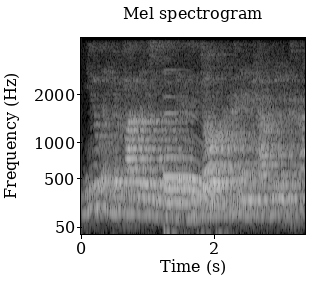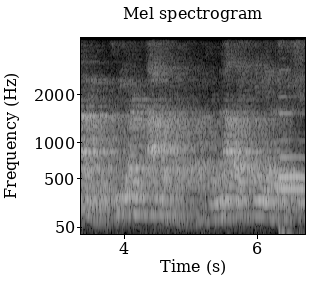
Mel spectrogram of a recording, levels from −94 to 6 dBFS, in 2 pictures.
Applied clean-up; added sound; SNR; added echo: none; Guitar; 7 dB; reverberation time 2.2 s.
